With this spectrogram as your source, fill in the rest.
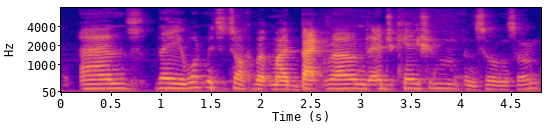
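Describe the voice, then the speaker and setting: Here a man with a British accent speaks with fairly even intonation. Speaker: English teacher. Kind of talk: video job application. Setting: home, in his flat. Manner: halting, many fillers.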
